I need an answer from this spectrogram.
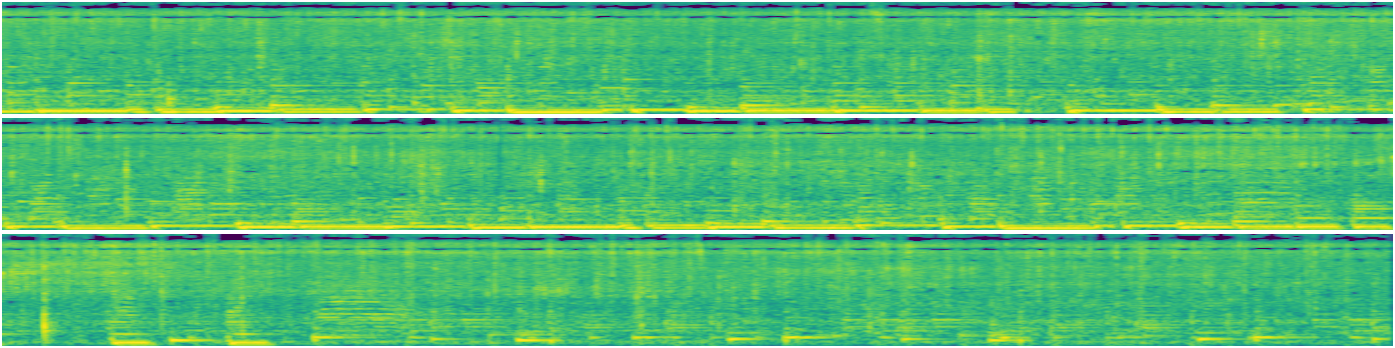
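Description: Salmon steaks and garlic cloves frying in a pan, with a steady sizzle and crackle.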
